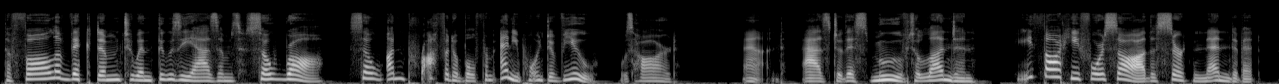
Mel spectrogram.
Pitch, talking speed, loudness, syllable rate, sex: 185 Hz, 155 wpm, -20 LUFS, 4.1 syllables/s, female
